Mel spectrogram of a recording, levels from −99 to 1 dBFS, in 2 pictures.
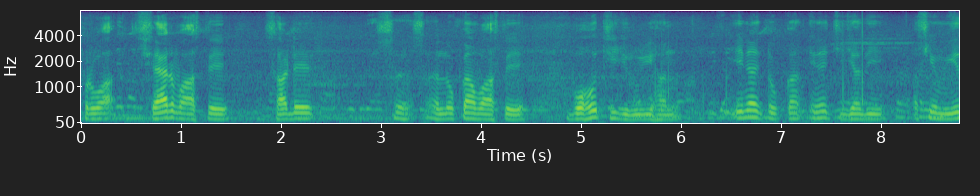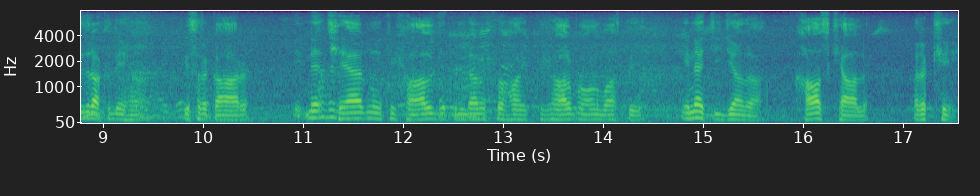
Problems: none marked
